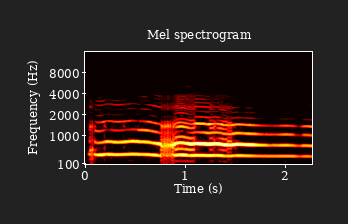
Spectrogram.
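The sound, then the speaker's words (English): A woman wails as she is released: one sustained, tonal cry that holds a fairly even pitch for over two seconds and wavers slightly midway. It is heard alone and fades a little near the end. “And you hear a faint wail as Jack's sister is released.”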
